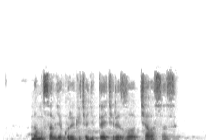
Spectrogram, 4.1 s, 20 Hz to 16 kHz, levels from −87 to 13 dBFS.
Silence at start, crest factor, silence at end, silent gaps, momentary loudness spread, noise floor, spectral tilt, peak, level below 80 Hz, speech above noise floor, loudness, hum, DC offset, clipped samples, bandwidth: 0.6 s; 18 dB; 0.65 s; none; 7 LU; -69 dBFS; -4.5 dB/octave; -2 dBFS; -54 dBFS; 49 dB; -20 LUFS; none; under 0.1%; under 0.1%; 8.2 kHz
